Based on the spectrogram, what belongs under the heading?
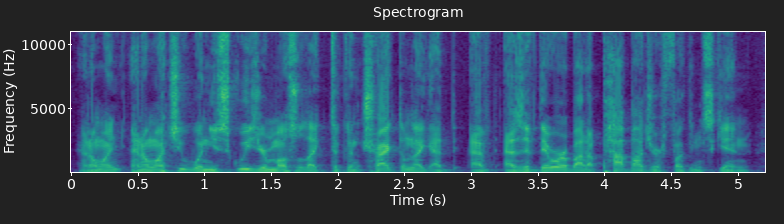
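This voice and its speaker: Speaking straight into the camera for a fitness vlog, a young man coaches bluntly, hyped up and swearing constantly. His pitch is medium, his tone steady, and he talks quickly while sounding somewhat winded.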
